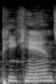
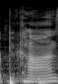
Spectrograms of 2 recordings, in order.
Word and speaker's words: pecans: Then we have pecans or pecans. There's no right or wrong way to pronounce this nut, but it's one of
